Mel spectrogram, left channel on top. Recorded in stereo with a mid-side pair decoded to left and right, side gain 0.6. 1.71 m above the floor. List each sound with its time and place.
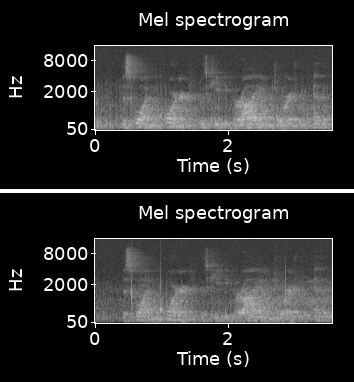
0.4 s a woman speaking: 45° left, 2.5 m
